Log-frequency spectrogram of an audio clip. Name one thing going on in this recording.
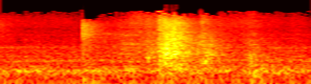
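Chalk scrapes and taps on a blackboard.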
